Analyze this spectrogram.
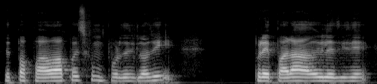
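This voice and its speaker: A podcast host, telling a story in an animated way, with many fillers and quoted voices acted out. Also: medium pitch, moderate pace, clean tone, lo-fi sound. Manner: frequent filler words.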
